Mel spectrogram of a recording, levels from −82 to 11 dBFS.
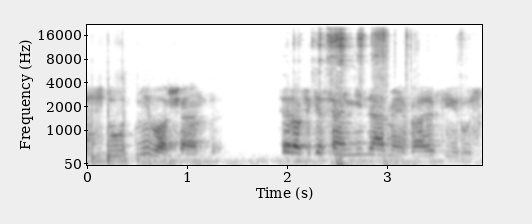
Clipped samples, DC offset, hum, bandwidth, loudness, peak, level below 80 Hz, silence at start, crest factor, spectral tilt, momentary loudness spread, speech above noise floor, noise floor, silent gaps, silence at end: under 0.1%; under 0.1%; none; over 20 kHz; -23 LUFS; 0 dBFS; -58 dBFS; 0 s; 26 dB; -1.5 dB/octave; 20 LU; 38 dB; -64 dBFS; none; 0 s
